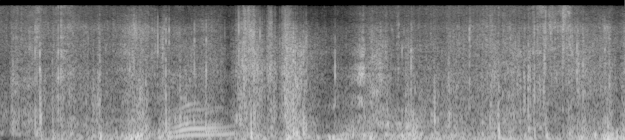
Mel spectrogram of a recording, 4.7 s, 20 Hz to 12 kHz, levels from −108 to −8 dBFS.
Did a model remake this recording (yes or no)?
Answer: no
